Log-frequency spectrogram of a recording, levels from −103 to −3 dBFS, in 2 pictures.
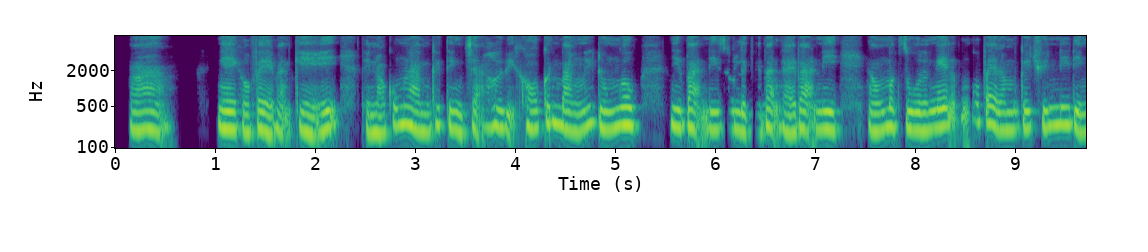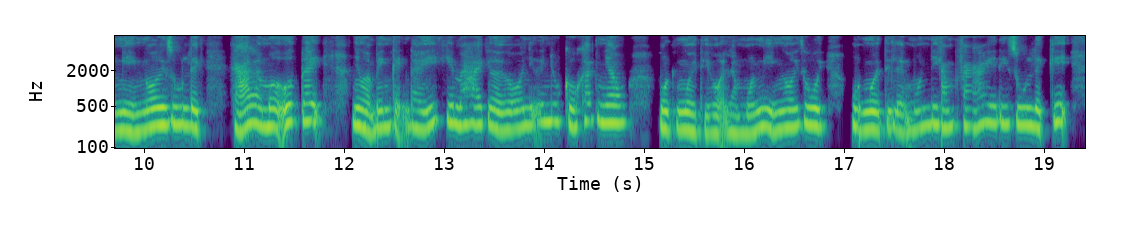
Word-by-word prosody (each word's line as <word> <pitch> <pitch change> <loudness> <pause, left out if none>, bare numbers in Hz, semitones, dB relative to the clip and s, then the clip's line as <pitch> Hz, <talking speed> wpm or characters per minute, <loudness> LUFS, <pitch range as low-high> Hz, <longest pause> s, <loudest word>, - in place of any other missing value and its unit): À, 200 +1 0 0.5
nghe 205 -2 +5
có 185 - 0
vẻ 185 -2 +2
bạn 195 - -3
kể 200 - 0
ấy 185 +4 +2 0.2
thì 185 - -3
nó 175 0 +2
cũng 235 +4 +1
là 220 -6 +3
một 185 - 0
cái 240 0 -2
tình 195 -5 0
trạng 205 +3 -3
hơi 215 0 +1
bị 185 - -1
khó 210 -3 -1
cân 250 +3 +1
bằng 195 -4 +1
ấy, 245 +5 0
đúng 210 0 +2
không? 235 -1 +5 0.3
Như 225 -4 +2
bạn 220 -2 0
đi 200 0 +1
du 205 -1 -7
lịch 185 -3 +1
với 180 - -10
bạn 220 - -5
gái 180 -2 0
bạn 205 -1 0
đi, 200 -1 +4 0.3
đó, 190 -2 +1
mặc 220 +2 +1
dù 205 -2 +2 0.2
nghe 220 +3 +4
là - - -1
cũng - - -5
có 270 - -6
vẻ 245 -4 +2
là 195 - +1
một 195 +1 0
cái 205 -1 +2
chuyến 220 +3 0
đi 240 0 +3
để 205 -4 +3
nghỉ 190 0 +1
ngơi, 220 +6 +4
du 245 0 +1
lịch 220 -3 +1 0.3
khá 215 +3 0
là 255 -2 +2
mơ 225 0 +3
ước 255 +5 +2
đấy, 275 -1 -1 0.3
nhưng 230 -2 +4
mà 195 - +1
bên 210 +4 0
cạnh 225 0 -6
đấy, 220 +5 -1
khi 260 - +1
mà 240 -1 +1
hai 245 -1 -1
người 215 -5 +1
có 205 +2 -1
những 235 +1 -1
cái 270 - -2
nhu 270 0 0
cầu 225 - 0
khác 275 +5 -7
nhau, 260 -1 +2 0.3
một 205 -1 0
người 200 -2 +2
thì, 170 -2 -6
gọi 175 -1 -4
là, 175 - -2
muốn 175 +4 -1
nghỉ 220 -2 +2
ngơi 215 +3 0
thôi, 235 -3 +3 0.3
một 230 -3 -1
người 200 0 +3
thì 205 - -3
lại 190 -3 -3
muốn 215 +4 -3
đi 245 - +1
khám 220 0 -2
phá 235 - -4
hay 250 +4 -2
đi 255 -1 -1
du 245 -1 0
lịch 215 +1 -1
ấy, 270 - -1
215 Hz, 290 wpm, -25 LUFS, 200-235 Hz, 0.5 s, nghe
